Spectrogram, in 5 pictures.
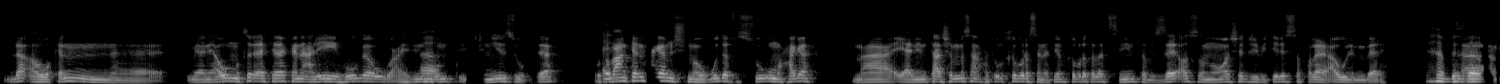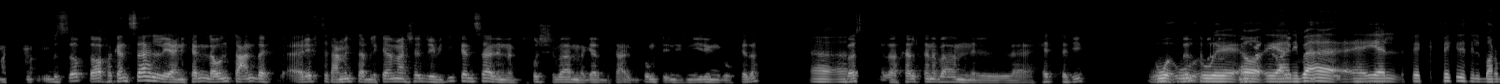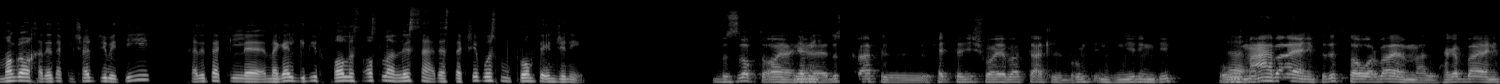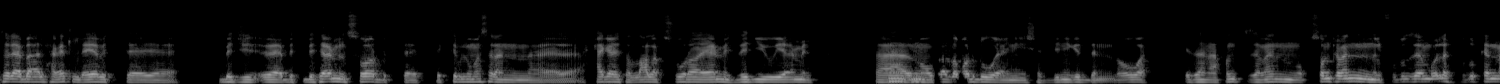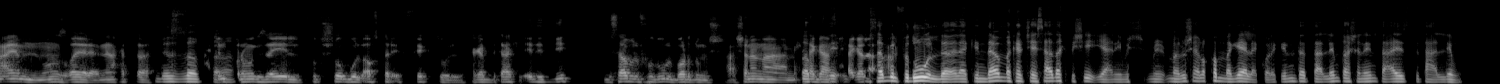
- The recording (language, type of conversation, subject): Arabic, podcast, إيه دور الفضول في رحلتك التعليمية؟
- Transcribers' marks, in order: in English: "prompt engineers"; chuckle; in English: "الprompt engineering"; in English: "الAI"; unintelligible speech; in English: "prompt engineer"; in English: "prompt engineering"; in English: "الedit"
